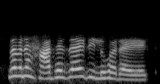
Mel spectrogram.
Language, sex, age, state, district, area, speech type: Assamese, female, 18-30, Assam, Kamrup Metropolitan, urban, conversation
